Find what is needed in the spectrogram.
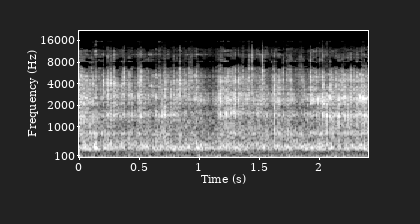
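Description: Dry cocoa beans rattling and scraping in a roaster pan as its rotating stirring arm pushes them round. The sound is a steady, dense clatter of many small clicks. The beans are lightly roasted, at the end of a gentle 20-minute roast at 120 degrees.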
